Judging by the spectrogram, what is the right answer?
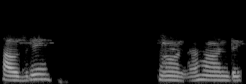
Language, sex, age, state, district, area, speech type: Kannada, female, 18-30, Karnataka, Gadag, urban, conversation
